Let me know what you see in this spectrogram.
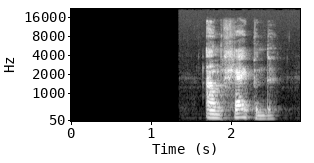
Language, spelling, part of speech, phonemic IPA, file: Dutch, aangrijpende, adjective, /ˌaːŋˈɣrɛi̯.pən.də/, Nl-aangrijpende.ogg
- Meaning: inflection of aangrijpend: 1. masculine/feminine singular attributive 2. definite neuter singular attributive 3. plural attributive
